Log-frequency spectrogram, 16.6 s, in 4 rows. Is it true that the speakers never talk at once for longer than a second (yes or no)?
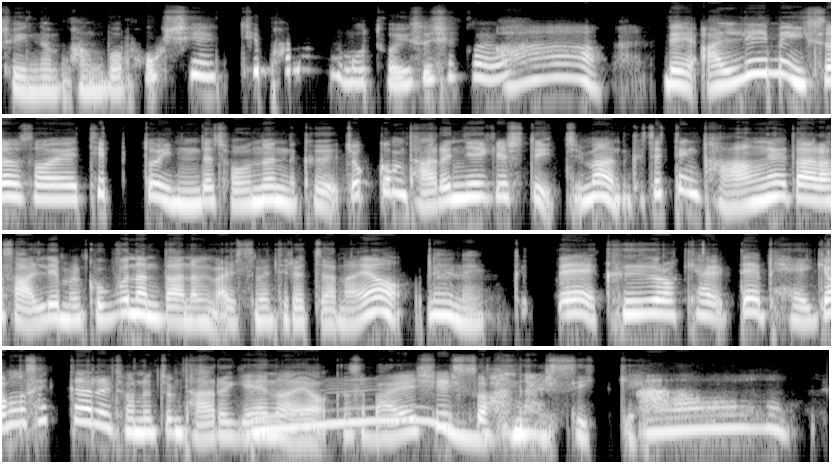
no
